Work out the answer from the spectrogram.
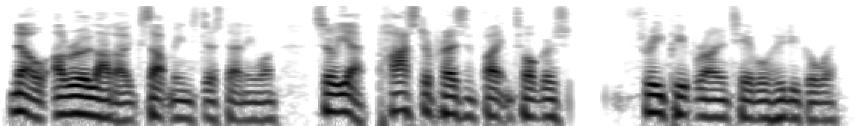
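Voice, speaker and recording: A man's voice: fairly low pitch, fast, a little mellow, no echo. Dry-sounding joking male podcast host. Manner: jokey, laughs often, restarts sentences. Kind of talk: casual panel chat.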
